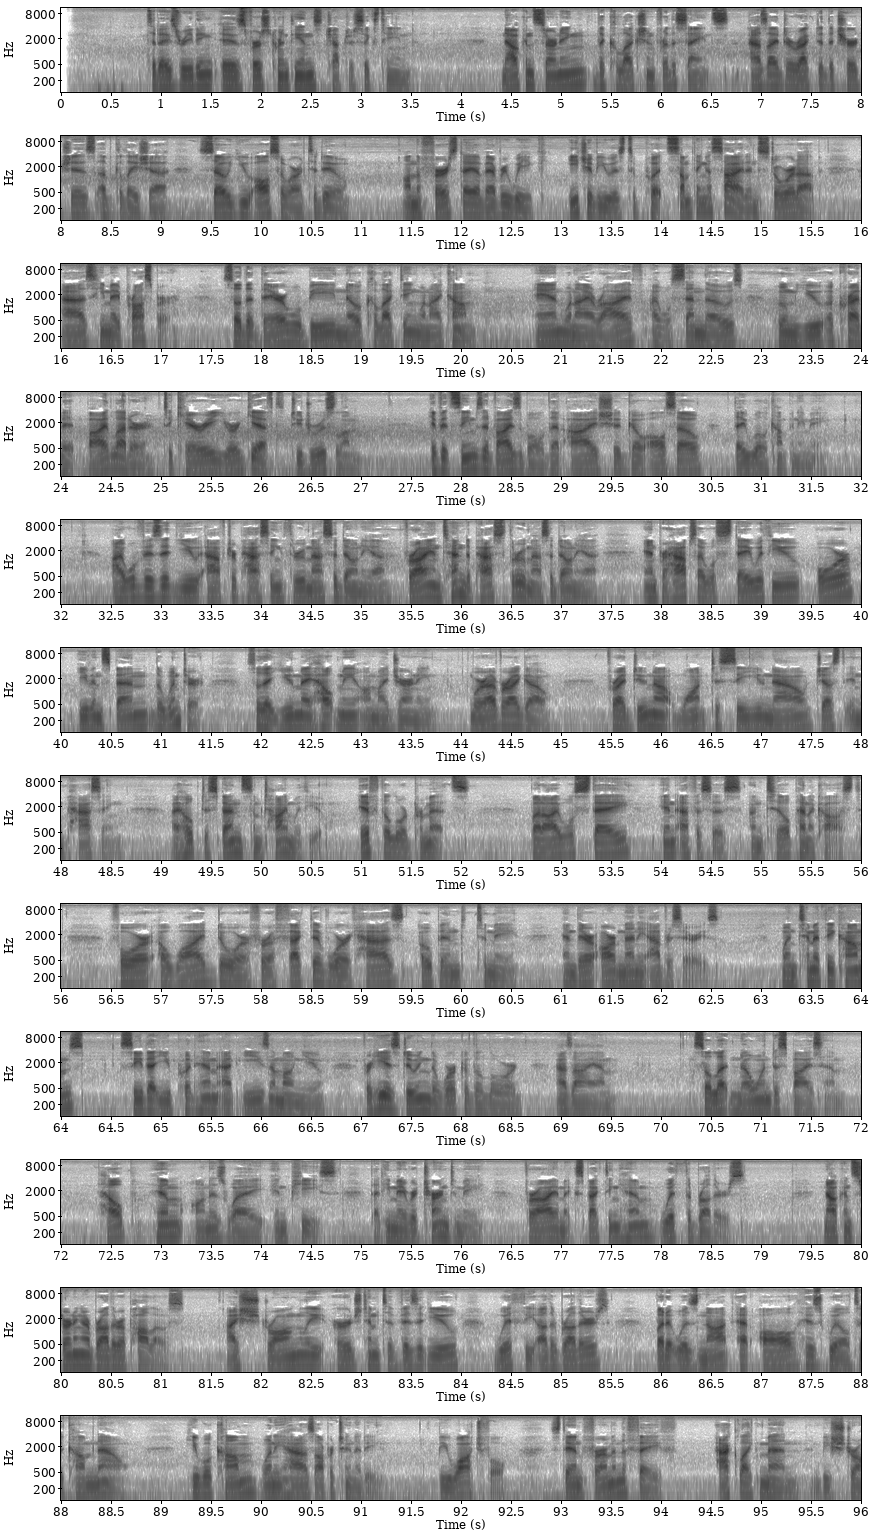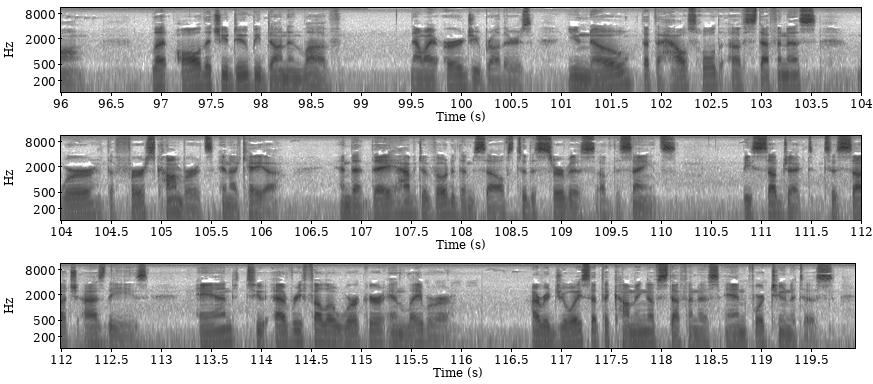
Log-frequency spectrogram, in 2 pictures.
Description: Daily Bible Reading (ESV)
